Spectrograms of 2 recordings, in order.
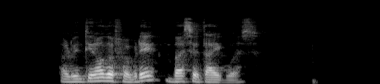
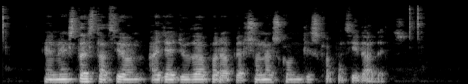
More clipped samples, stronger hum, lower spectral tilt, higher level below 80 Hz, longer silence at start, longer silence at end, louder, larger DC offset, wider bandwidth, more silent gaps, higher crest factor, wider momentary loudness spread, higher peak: neither; neither; first, -6.5 dB/octave vs -4.5 dB/octave; second, -64 dBFS vs -56 dBFS; first, 0.6 s vs 0 s; first, 1.3 s vs 0.45 s; about the same, -19 LUFS vs -20 LUFS; neither; second, 9.2 kHz vs 16 kHz; neither; about the same, 20 dB vs 20 dB; about the same, 15 LU vs 13 LU; about the same, -2 dBFS vs -2 dBFS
